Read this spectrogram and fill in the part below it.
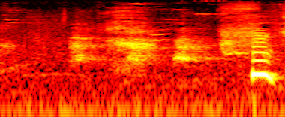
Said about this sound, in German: Da hinten ist der Ausreißer. Bei den Mülltonnen. Ein Zwerg-Chihuahua. Der Hund legt sich mit den Katzen an.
